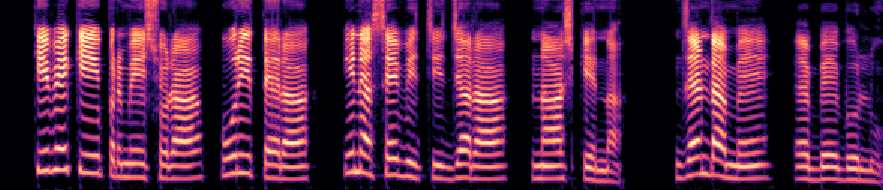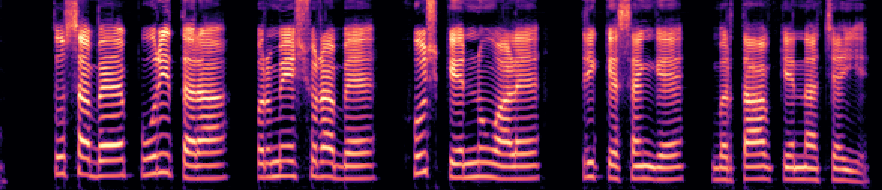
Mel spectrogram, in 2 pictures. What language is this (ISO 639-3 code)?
kfx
